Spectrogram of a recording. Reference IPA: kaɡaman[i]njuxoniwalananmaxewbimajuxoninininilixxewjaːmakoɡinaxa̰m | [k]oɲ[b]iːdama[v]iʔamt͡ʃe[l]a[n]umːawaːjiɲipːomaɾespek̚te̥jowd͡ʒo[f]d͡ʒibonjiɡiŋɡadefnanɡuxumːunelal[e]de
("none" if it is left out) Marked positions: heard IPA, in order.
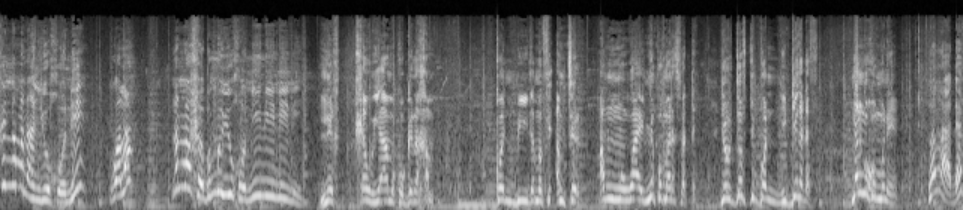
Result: a, k, b, f, ɾ, m, f, a

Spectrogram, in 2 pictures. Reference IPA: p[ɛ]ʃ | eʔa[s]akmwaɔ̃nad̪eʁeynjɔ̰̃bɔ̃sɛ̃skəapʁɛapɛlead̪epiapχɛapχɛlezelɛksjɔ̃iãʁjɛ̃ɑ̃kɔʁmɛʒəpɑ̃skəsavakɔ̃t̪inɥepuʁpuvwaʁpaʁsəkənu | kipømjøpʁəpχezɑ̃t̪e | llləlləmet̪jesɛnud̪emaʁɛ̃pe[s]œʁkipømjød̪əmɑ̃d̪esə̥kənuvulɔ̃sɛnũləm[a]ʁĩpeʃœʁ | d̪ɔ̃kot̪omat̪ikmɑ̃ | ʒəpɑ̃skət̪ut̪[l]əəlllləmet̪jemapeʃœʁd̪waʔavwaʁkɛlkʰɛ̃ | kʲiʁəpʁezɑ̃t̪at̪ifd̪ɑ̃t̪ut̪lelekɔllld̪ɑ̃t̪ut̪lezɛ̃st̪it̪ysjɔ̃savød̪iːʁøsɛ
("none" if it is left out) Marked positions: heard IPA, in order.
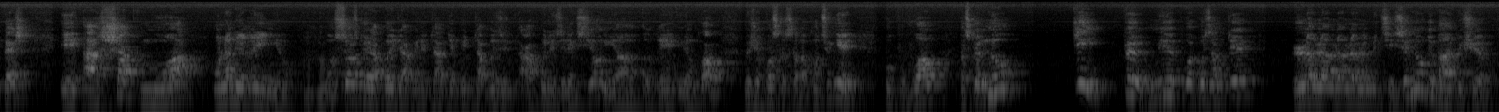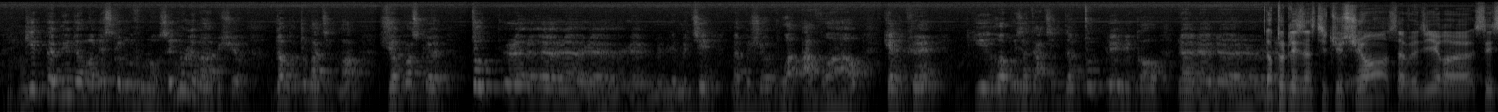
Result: ɛ, ʃ, ʃ, a, l

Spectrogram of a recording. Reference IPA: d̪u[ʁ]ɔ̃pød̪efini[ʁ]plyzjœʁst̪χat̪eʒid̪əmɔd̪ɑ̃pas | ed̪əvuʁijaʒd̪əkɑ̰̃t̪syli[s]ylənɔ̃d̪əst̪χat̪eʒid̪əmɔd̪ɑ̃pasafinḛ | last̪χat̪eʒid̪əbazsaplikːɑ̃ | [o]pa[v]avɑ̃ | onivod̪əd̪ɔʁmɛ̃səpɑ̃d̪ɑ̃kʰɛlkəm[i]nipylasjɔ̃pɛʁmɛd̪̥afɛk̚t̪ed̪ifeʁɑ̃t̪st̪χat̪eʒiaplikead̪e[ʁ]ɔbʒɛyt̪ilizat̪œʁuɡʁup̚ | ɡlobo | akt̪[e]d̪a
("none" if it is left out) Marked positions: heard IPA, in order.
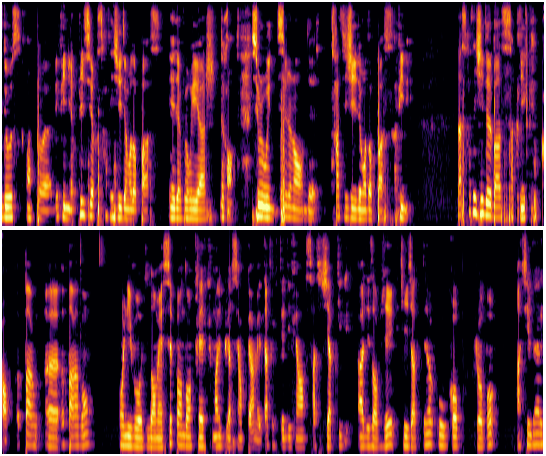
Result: z, ʁ, s, o, ʁ, a, z, i

